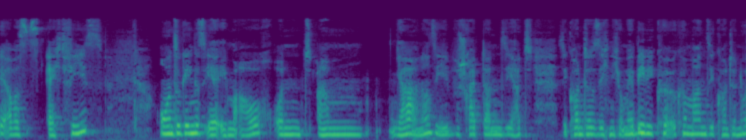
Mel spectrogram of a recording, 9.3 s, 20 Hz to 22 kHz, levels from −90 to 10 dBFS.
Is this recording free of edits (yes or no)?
yes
